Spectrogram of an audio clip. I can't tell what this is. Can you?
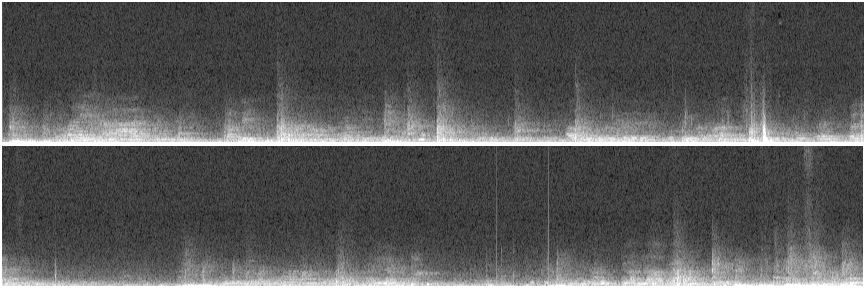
People playing badmington indoors in the local sports centre.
